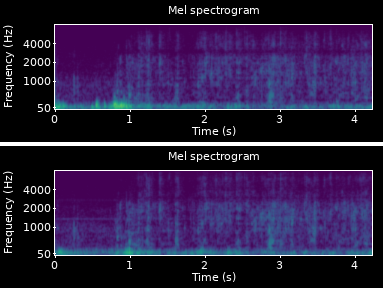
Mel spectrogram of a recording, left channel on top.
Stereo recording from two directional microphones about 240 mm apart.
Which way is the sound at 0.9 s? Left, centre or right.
Centre.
